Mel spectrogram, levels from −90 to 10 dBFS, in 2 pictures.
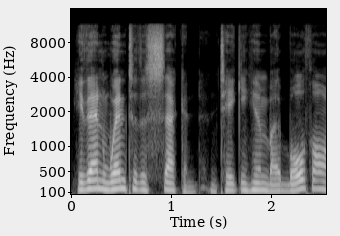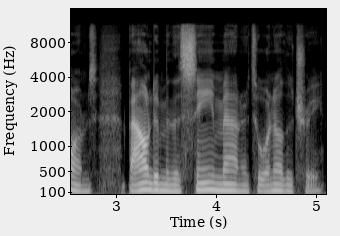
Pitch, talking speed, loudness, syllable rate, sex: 130 Hz, 245 wpm, -20 LUFS, 5.6 syllables/s, male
